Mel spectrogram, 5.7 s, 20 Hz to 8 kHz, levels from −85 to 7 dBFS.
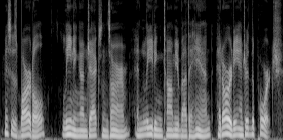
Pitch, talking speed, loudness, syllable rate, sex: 125 Hz, 180 wpm, -17 LUFS, 5.1 syllables/s, male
